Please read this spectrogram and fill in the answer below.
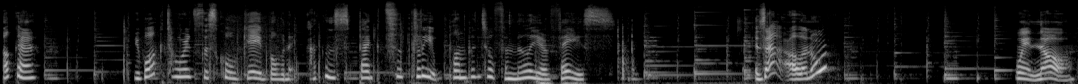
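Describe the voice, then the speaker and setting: A woman with a high voice is streaming a visual novel playthrough. She reads the text aloud with big swings in pitch and expressive, dramatic reactions, over faint background music. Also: measured pace, pauses often. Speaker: streamer, VTuber.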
